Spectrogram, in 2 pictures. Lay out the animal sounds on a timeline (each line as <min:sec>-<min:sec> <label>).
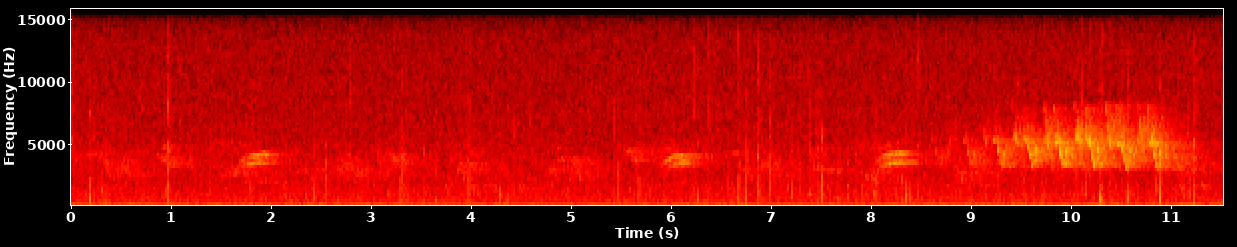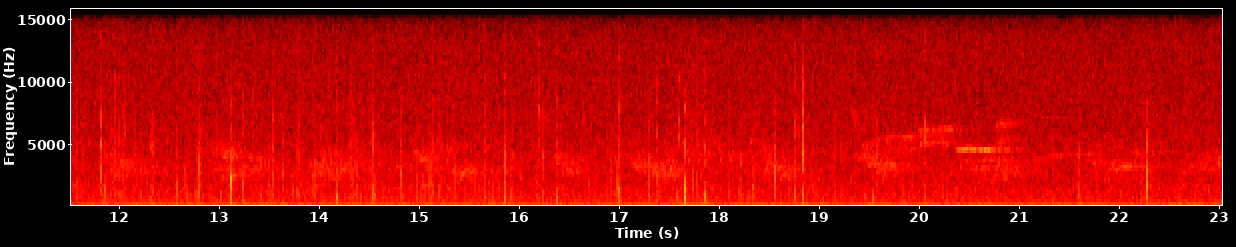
0:00.0-0:23.0 Red-eyed Vireo (Vireo olivaceus)
0:01.5-0:02.6 Hermit Thrush (Catharus guttatus)
0:05.6-0:06.8 Hermit Thrush (Catharus guttatus)
0:07.9-0:08.7 Hermit Thrush (Catharus guttatus)
0:08.4-0:11.3 Ovenbird (Seiurus aurocapilla)
0:19.6-0:21.3 Black-throated Green Warbler (Setophaga virens)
